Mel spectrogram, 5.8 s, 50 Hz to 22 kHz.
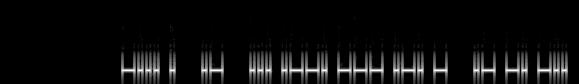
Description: Morse code, heard as a keyed tone, about 30 wpm, 700 Hz. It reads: BE A SPORT AND
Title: Sentences from Top 1500 Words 30wpm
